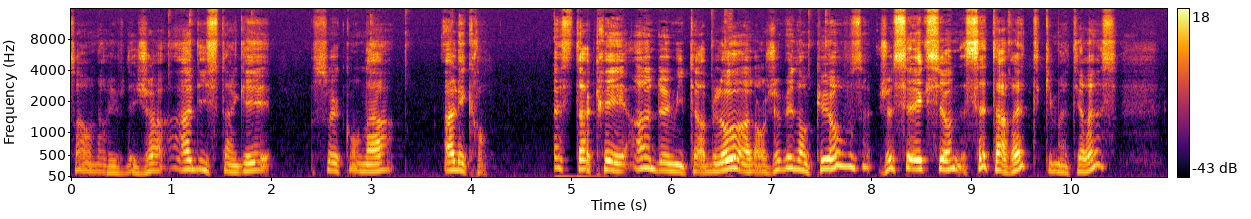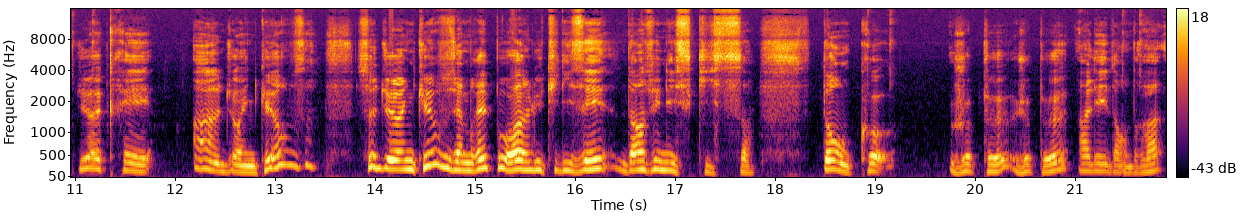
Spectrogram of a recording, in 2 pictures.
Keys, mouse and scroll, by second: 0.9-4.4 drag, 6.4 click, 7.3 click, 7.7 click, 9.2 click, 10.9 click, 11.8-18.9 scroll down 2, 18.9 click, 21.4 click.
